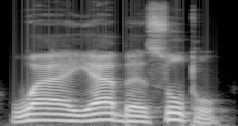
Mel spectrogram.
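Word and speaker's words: وَيَبْسُطُ: So it is better to say wa yabsutu. So you pronounce the sin instead of the sad.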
